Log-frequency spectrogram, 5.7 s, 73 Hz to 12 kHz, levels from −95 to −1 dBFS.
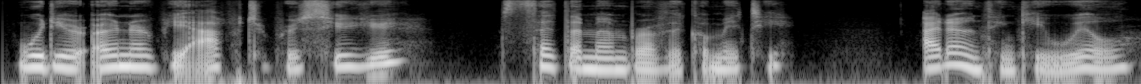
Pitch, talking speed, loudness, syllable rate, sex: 200 Hz, 200 wpm, -20 LUFS, 5.4 syllables/s, female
